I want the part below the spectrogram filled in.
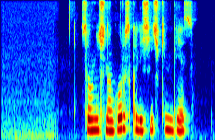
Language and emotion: Russian, neutral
